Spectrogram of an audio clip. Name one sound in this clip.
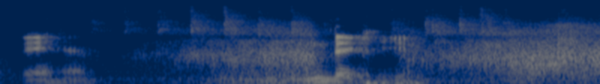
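A felt eraser rubs across a whiteboard.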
